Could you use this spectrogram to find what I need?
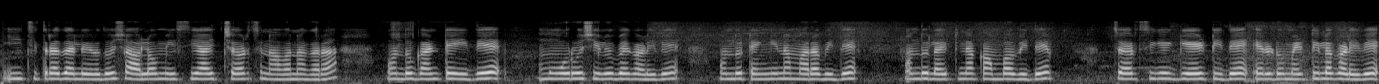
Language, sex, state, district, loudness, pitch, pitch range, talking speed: Kannada, female, Karnataka, Dharwad, -19 LUFS, 255 Hz, 250-260 Hz, 115 wpm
